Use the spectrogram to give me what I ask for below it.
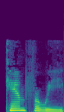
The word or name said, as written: camphorweed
